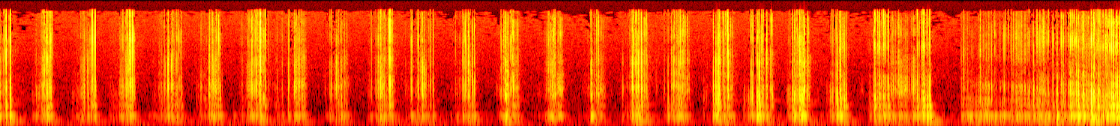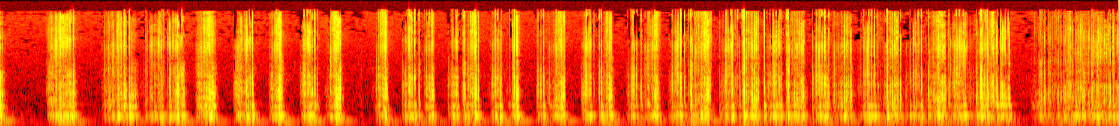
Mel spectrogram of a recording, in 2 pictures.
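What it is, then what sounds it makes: Foam microphone windscreen scratched with metal pins. Two metal pins held in the fingertips scratch across a black foam microphone windscreen, making soft, dry, fuzzy scratching strokes with a low-mid body. Short, evenly spaced strokes give way around the middle to a steady, continuous scrape, then resume as a faster, denser patter of scratches.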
